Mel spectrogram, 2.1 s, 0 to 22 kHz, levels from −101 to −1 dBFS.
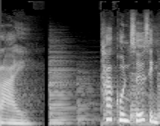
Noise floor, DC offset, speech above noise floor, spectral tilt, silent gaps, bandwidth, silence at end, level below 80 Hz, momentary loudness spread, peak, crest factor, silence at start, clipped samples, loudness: -35 dBFS; under 0.1%; 21 dB; -5.5 dB/octave; none; 15 kHz; 0 s; -40 dBFS; 17 LU; 0 dBFS; 14 dB; 0 s; under 0.1%; -15 LUFS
